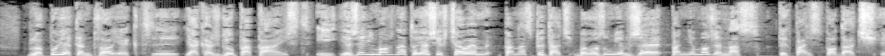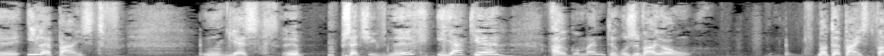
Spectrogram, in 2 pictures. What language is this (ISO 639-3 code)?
pol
